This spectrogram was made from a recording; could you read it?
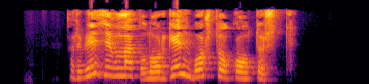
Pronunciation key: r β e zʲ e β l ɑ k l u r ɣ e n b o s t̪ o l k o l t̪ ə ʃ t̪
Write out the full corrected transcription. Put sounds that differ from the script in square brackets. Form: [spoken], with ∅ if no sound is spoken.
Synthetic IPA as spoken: r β e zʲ e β l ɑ k l [o] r ɣ e n b o [ʃ] t̪ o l k o l t̪ ə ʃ t̪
